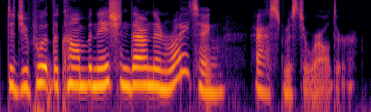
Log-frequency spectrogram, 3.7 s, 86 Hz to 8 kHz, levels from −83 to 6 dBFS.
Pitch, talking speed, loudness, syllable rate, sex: 250 Hz, 180 wpm, -16 LUFS, 5.3 syllables/s, female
